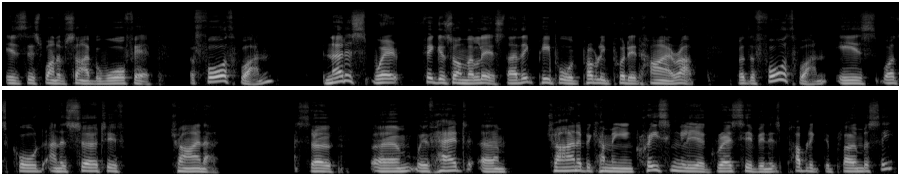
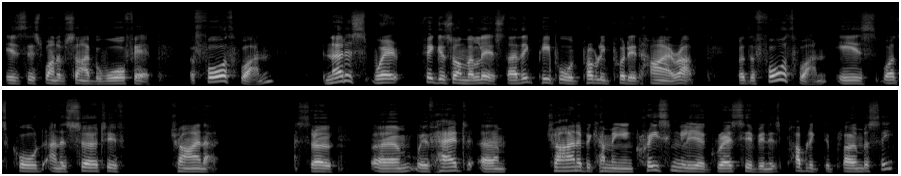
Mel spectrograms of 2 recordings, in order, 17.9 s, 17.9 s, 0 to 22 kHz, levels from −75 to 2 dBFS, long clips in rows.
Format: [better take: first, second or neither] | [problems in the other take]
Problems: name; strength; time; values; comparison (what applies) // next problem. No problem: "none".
first | thin; somewhat; fading below 450 Hz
